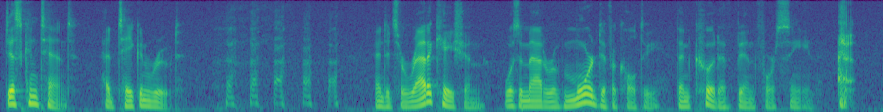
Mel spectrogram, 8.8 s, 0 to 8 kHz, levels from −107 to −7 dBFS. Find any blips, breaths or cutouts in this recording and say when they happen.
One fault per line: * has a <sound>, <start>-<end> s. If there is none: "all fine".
* has a laugh, 2.1-3.4 s
* has a throat clearing, 8.4-8.6 s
